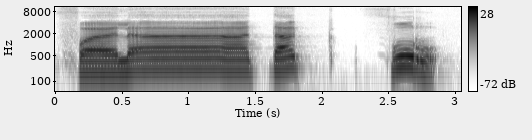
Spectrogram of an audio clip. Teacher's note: یہاں پہ کاف کے اوپر قلقلہ نہیں ہے، یہ کاف باریک ہے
